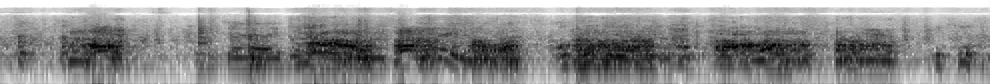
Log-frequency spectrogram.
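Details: Pyrenean Mountain Dog puppies of seven and four months at play through a fence, giving drawn-out harmonic growl-whines in repeated bouts of about one second, with a person speaking Dutch softly nearby.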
